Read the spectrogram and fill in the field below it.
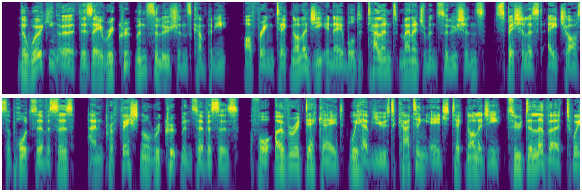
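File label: SA, voiceovers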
